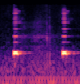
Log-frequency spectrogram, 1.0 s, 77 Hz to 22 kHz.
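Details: Masimo continuous pulse oximeter with finger sensor on a patient: two clear electronic beeps about 0.6 seconds apart, the pulse tone tracking the heartbeat at roughly 100 per minute.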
